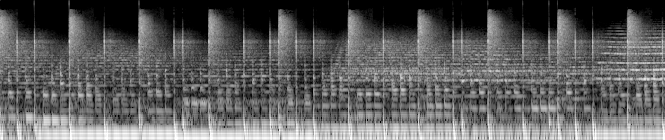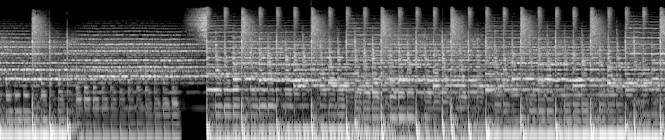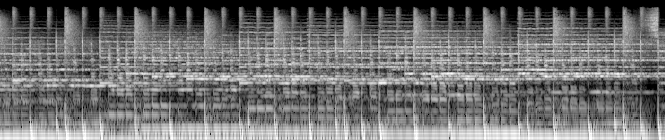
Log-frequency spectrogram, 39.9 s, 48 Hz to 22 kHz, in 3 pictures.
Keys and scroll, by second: 27.2 Tab, 28.4 1, 30.2 ctrl+KP_Add, 30.4 ctrl+KP_Add, 30.5 ctrl+KP_Add, 30.6 ctrl+KP_Add, 30.9 ctrl+KP_Add, 31.4 ctrl+KP_Add, 36.5 Tab, 38.2 Tab.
